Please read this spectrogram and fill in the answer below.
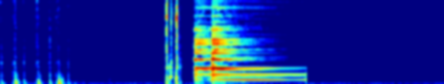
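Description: A few light knife taps on a cutting board while slicing a chili, then two sharp clicks and a loud bright bell ding that rings for about a second and cuts off suddenly: a subscribe-button notification-bell sound effect.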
